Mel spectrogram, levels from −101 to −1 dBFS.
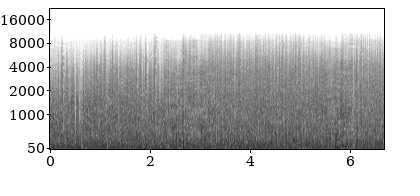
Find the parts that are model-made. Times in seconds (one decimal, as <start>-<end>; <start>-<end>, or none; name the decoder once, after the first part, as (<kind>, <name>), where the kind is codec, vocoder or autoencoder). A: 2.3-3.3 (codec, SNAC); 5.5-6.1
